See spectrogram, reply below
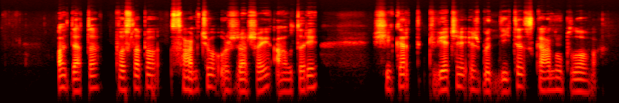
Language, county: Lithuanian, Marijampolė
